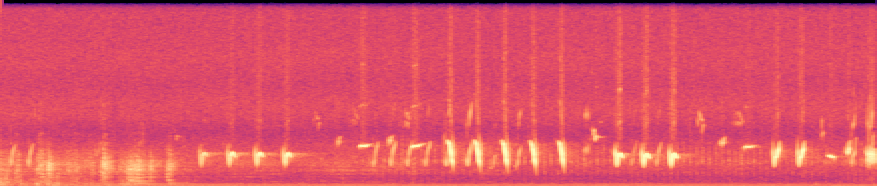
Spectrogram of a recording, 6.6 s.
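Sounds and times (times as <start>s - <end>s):
rustling: 0.0s - 2.0s
bird singing during song flight: 0.0s - 6.5s.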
